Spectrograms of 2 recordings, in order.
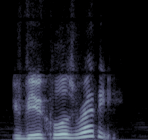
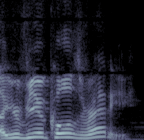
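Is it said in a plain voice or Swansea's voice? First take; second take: plain; Swansea's. First: It is said in a plain voice. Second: It is said in Swansea's voice.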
